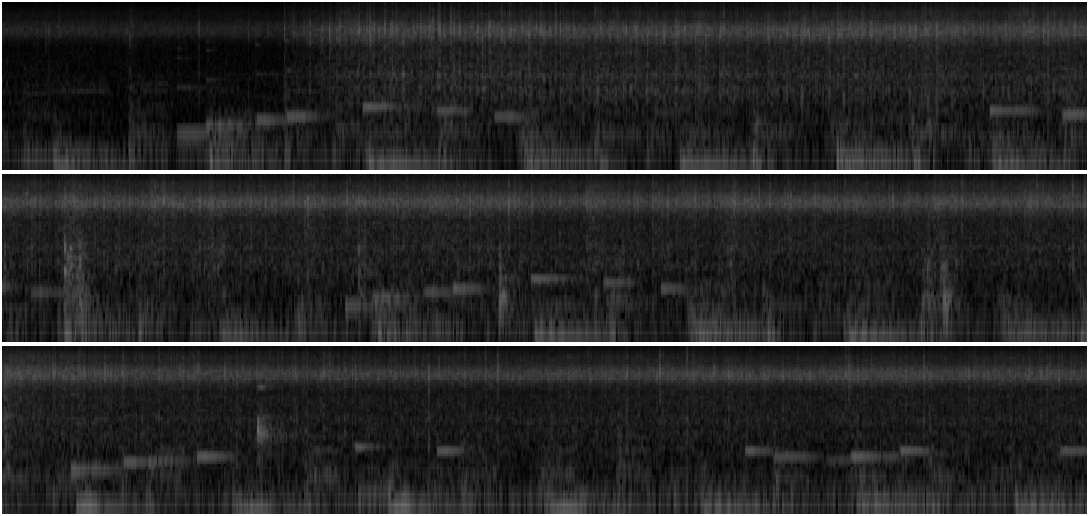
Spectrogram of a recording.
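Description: Chopped onions and tomatoes sizzling as they fry in oil in a pan, stirred now and then. The steady sizzle sets in about two seconds in. Background music with a steady bass beat plays throughout.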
